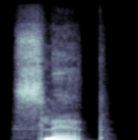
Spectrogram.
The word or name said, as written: KIT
